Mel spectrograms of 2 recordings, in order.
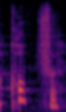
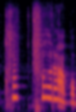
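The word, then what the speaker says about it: קוף: 한 번 더 코프. 네, 이 코프는 어떤 사람들은 쿠프라고 발음하는 사람도 있어요. 쿠프. 네, 코프. 근데 저는 코프라고 하겠습니다.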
